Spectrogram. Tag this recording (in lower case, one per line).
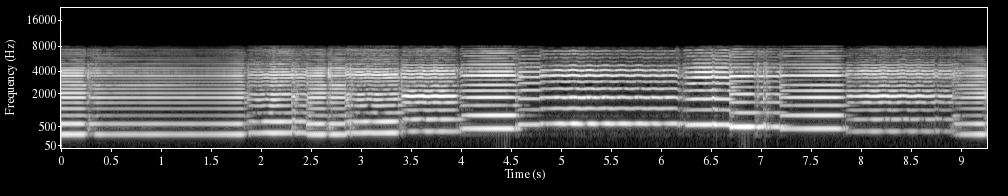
music
fiddle
musical instrument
